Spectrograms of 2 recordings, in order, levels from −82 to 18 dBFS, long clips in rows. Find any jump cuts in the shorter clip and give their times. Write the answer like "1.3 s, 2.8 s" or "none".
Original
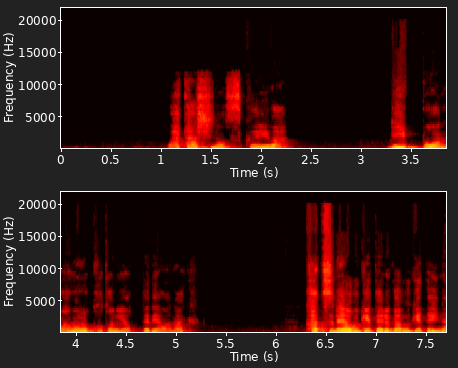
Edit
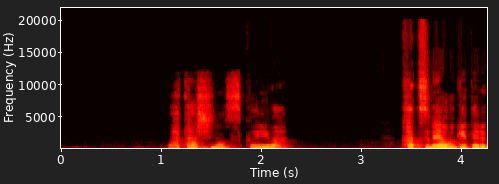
3.2 s

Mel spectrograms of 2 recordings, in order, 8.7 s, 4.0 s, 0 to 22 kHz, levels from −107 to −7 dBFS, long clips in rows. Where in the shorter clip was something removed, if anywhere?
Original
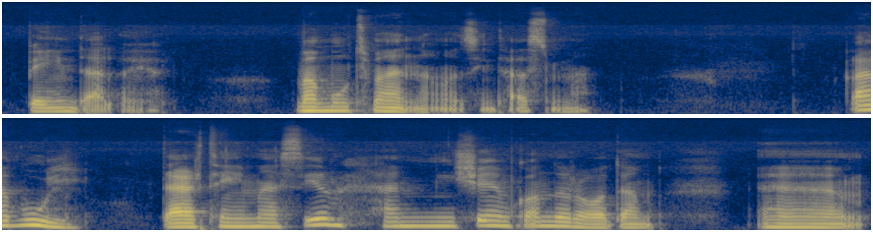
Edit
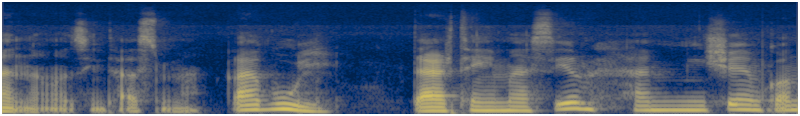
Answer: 1.1 s

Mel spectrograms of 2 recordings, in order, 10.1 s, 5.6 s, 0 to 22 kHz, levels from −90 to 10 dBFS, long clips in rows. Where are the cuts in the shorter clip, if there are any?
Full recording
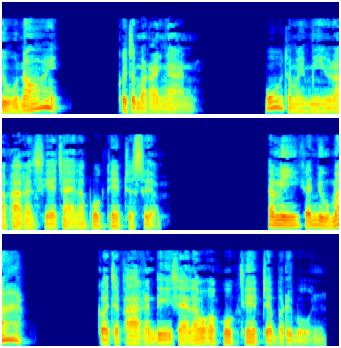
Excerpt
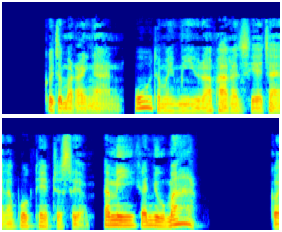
1.2 s, 3.7 s

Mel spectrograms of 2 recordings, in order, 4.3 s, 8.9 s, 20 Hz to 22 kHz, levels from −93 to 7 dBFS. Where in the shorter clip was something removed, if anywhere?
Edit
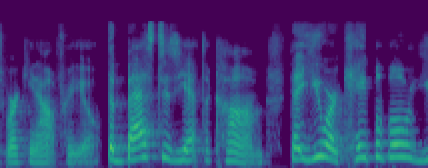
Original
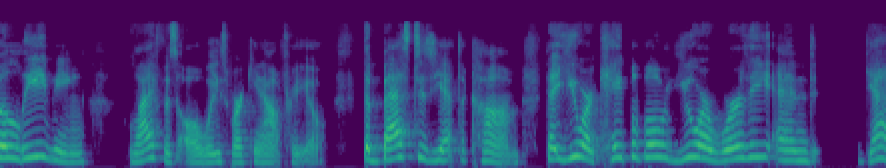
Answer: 1.0 s

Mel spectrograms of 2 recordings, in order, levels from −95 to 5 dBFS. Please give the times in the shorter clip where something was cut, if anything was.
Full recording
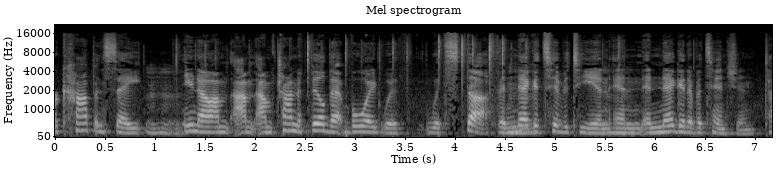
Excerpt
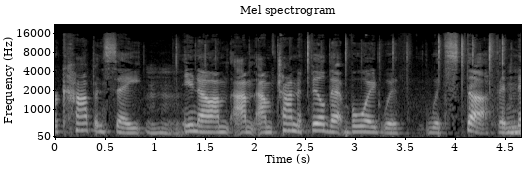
none

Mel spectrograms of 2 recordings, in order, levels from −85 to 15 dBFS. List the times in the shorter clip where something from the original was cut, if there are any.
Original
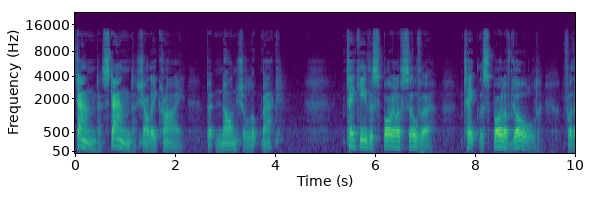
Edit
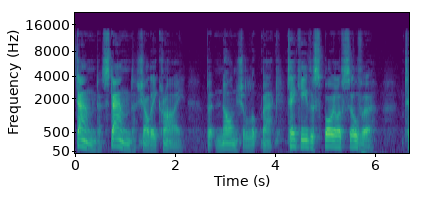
4.2 s

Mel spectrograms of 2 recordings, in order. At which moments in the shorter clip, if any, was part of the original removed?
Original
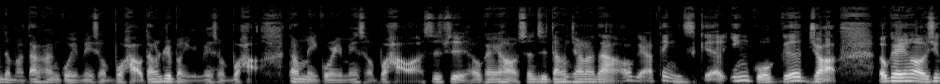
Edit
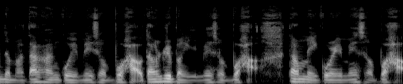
none

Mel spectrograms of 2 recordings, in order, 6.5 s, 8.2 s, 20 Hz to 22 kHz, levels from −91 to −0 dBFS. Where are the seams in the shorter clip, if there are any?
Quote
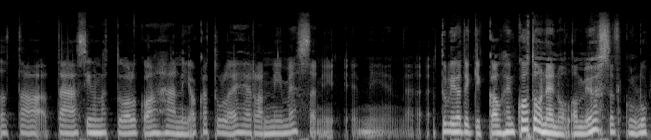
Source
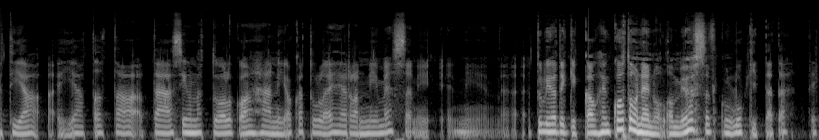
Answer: none

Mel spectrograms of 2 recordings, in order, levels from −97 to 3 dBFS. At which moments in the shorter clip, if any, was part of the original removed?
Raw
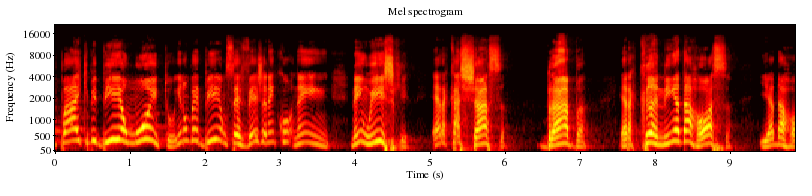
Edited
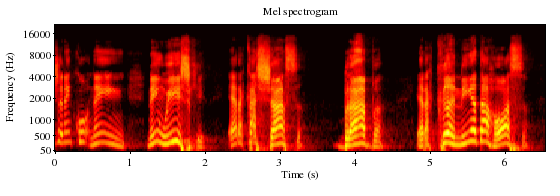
none

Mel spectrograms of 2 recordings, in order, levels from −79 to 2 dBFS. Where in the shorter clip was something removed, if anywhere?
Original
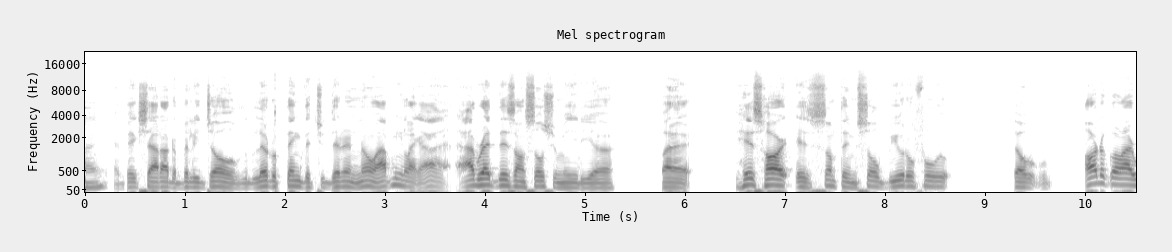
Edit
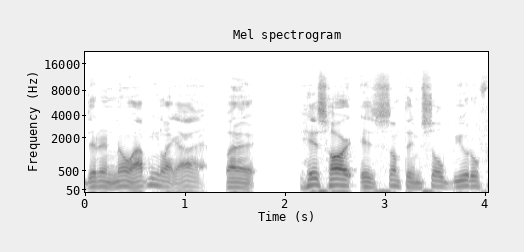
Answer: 1.2 s

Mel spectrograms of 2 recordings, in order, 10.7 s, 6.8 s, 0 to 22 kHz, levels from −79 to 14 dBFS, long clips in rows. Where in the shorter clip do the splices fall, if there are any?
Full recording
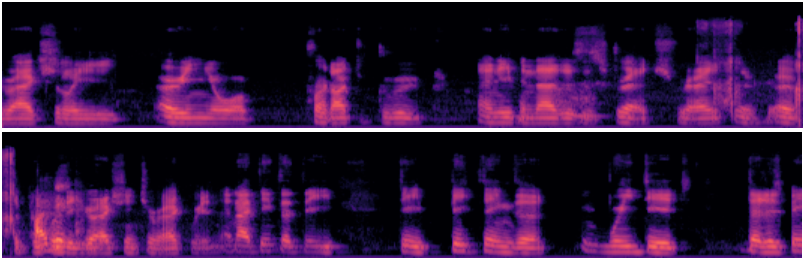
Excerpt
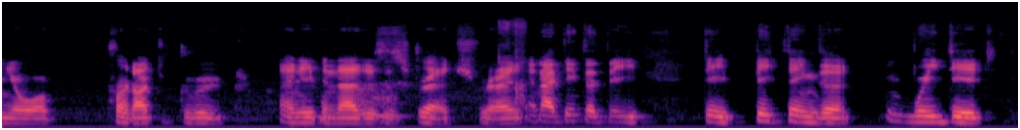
3.5 s

